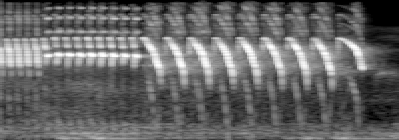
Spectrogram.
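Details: Canary, Kenari Nusantara, in full song: a quick string of high chips turning into a steady trill, then a run of loud, clear downward-slurred whistles about five per second.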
